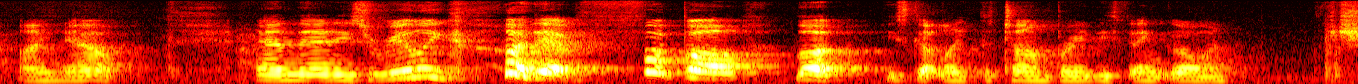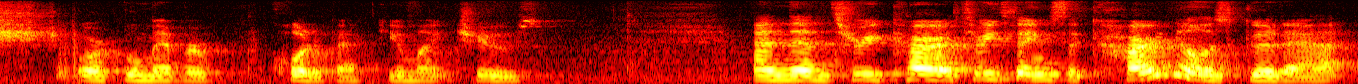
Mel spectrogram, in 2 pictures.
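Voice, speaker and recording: A lowish-voiced American woman presents a children's story time, expressively reading a picture book and chatting in folksy, explanatory asides. There's a slight hiss or hum, plus a roomy echo from the distant microphone.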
